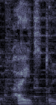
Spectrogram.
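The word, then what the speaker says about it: 555: 5 を 3 つ書いてファイズと読みます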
